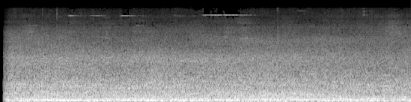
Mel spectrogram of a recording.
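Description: Steady outdoor city background noise with a low rumble, like distant road traffic.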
